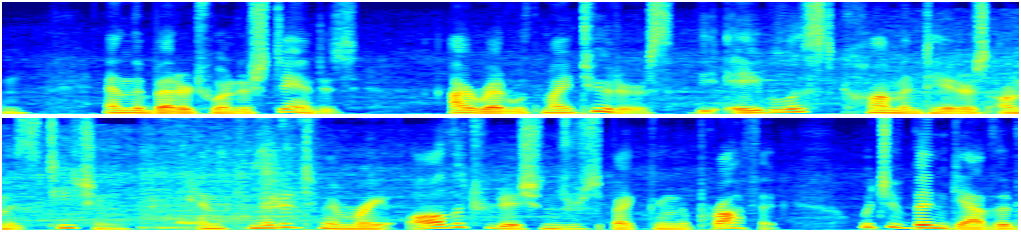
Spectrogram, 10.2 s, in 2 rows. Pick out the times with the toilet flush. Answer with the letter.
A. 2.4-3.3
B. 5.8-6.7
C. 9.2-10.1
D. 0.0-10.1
B.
